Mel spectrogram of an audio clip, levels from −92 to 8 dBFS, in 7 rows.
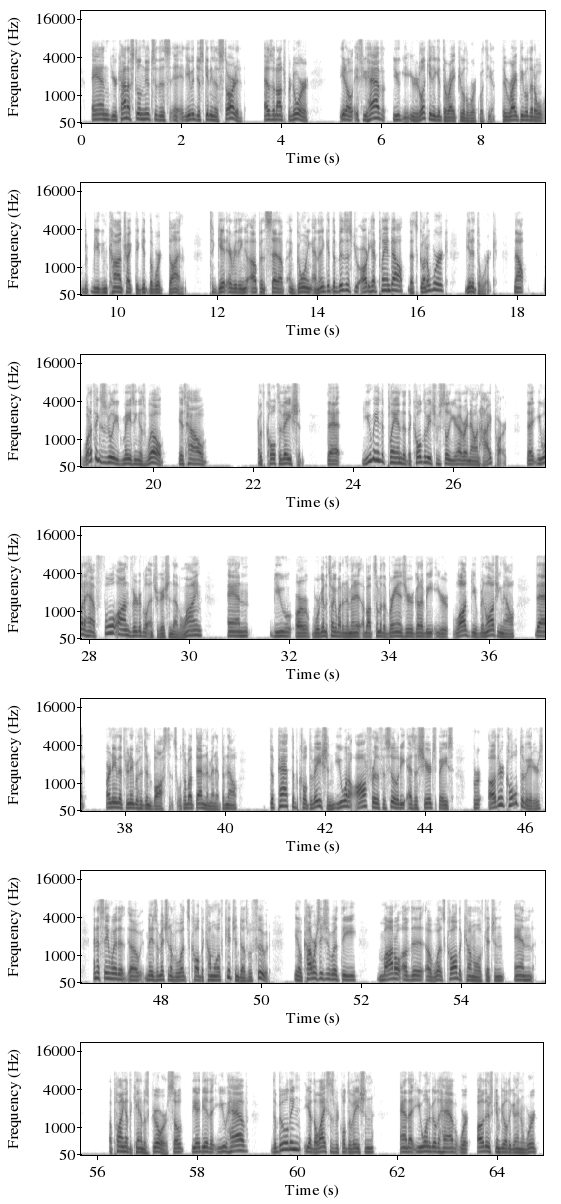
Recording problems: high frequencies cut off; noticeable; nothing above 8 kHz

